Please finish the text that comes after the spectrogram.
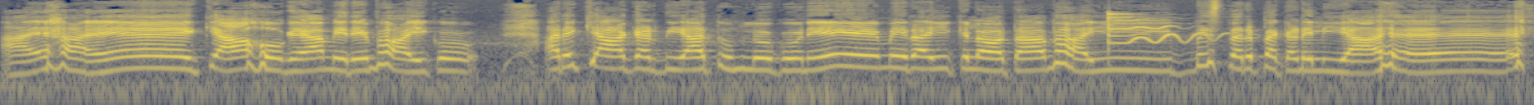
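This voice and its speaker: A woman voicing a scheming, melodramatic middle-aged aunt with a drawn-out, wheedling delivery in a moral story. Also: high voice, steady tone, pushed and bright, pitched above the performer's own voice, exaggerated voice. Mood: wailing. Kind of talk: Hindi moral story dramatization.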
